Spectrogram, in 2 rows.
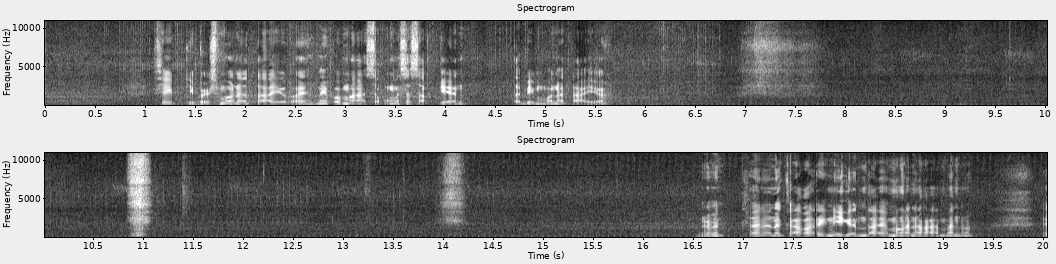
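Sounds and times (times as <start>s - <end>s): motorcycle engine idling: 0.0s - 20.0s
person sniffing: 7.0s - 7.8s, 10.8s - 11.2s, 14.0s - 14.3s.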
